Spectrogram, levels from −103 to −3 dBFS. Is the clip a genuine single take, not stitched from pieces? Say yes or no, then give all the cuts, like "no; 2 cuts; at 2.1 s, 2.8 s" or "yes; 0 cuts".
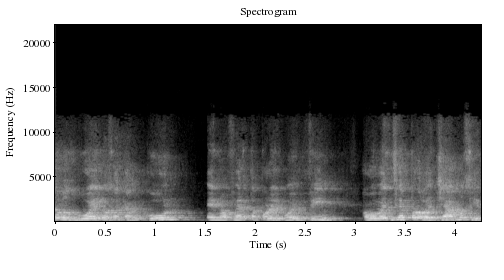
yes; 0 cuts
